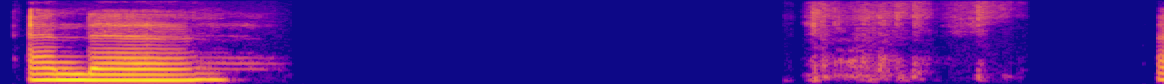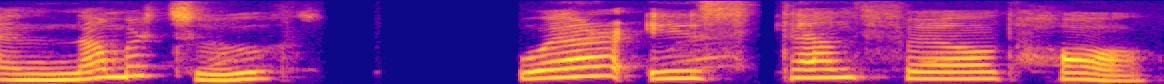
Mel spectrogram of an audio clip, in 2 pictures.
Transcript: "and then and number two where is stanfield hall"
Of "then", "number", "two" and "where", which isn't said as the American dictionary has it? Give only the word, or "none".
then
